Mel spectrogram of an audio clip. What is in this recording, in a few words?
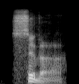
"Siva", British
